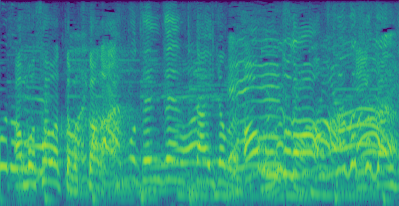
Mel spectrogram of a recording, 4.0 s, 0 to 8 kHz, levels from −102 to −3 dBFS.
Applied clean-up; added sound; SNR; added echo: none; none; none; none.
